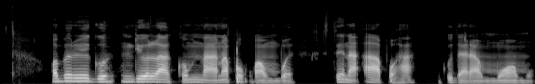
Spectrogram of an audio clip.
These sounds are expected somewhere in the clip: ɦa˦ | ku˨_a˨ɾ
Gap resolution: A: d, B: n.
A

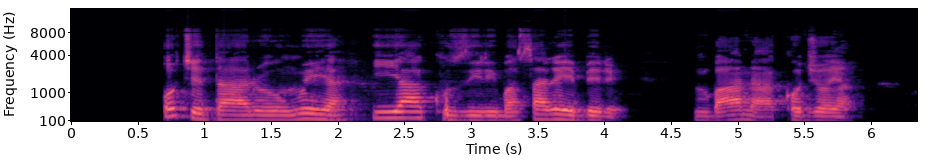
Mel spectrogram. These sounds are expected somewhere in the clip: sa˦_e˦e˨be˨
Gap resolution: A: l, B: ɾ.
B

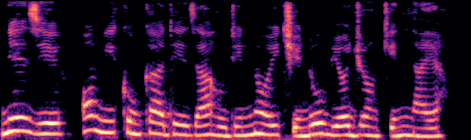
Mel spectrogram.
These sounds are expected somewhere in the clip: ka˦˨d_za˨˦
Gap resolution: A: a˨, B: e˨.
B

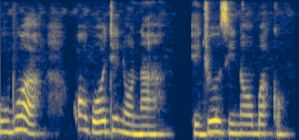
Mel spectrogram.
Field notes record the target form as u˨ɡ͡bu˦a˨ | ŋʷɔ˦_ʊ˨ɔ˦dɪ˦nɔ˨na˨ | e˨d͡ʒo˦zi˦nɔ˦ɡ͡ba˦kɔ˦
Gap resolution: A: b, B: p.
A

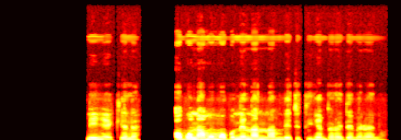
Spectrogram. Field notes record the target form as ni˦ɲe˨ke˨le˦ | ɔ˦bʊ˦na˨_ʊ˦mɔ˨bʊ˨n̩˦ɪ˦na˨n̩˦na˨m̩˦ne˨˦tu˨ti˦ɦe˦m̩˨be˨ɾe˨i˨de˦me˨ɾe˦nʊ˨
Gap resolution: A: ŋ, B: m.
B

